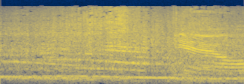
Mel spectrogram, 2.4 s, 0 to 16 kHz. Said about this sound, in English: What you can't hear is, as that Corvette pulled out, he's got this hot whiff of brake dust and hot oil. And the air's quite cold now and still, it's coming up to 3:10 in the morning.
